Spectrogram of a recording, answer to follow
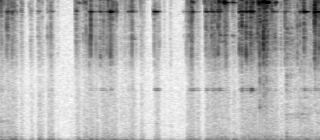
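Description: Chunky gold-tone metal charm bracelet being handled, its chain links and charms clinking together in faint, scattered jingles.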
